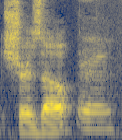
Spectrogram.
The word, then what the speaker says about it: Scherzo: you please uh remind me the how you pronounce the name of this movie I don't know why I'm forgetting I'm embarrassed Shero okay thus concludes Shero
